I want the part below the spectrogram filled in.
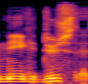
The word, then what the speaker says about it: Negedust: Aan de telefoon heb ik Thomas Bijls, hij is zaakvoerder bij Negedust. En Negedust, dat is op zijn Gens uitgesproken de postcode van Gent natuurlijk, 9000.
